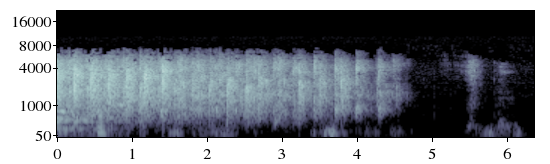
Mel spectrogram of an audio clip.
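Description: A crowd breaks into steady, dense applause that holds strong for about four seconds, then tapers off and stops, followed by a short faint sound after a pause.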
